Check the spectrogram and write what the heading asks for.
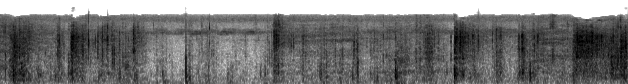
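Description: Footsteps of people walking over rough ground: irregular scuffs and crunches.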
